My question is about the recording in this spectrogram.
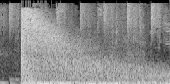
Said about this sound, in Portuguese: Como é que foi? É uma bomba.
